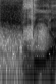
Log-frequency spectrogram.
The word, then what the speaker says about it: Spiel: It's spelled like Spiel but pronounced like Spiel.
